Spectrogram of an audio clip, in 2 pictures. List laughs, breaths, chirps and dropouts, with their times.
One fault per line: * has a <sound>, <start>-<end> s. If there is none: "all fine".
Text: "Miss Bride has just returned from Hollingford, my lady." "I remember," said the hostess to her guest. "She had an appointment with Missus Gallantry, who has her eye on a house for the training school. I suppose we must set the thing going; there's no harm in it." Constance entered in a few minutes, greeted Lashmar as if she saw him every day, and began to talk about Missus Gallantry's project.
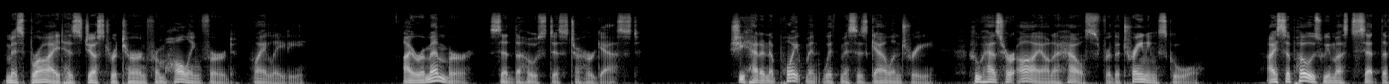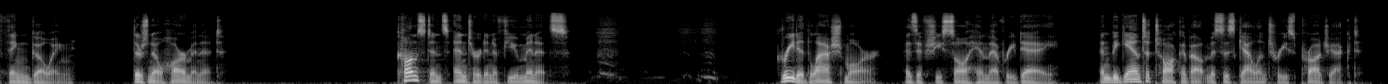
* has a sniff, 19.8-21.3 s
